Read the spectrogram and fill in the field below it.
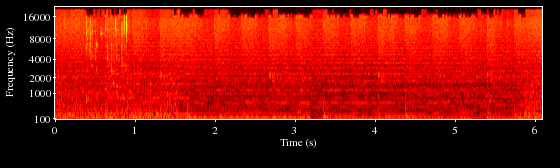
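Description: Vinegar trickles and drips into hot milk as it curdles for rasmalai, a close, steady liquid pour with soft splashes and no talking.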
